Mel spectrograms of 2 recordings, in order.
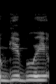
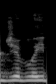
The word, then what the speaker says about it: Ghibli: And then drawing in the references to Studio Gibli or Ghibli depending on how you want to pronounce it.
